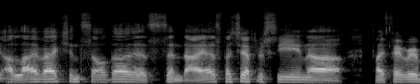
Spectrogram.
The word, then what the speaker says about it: Zendaya: What was Zendaya?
